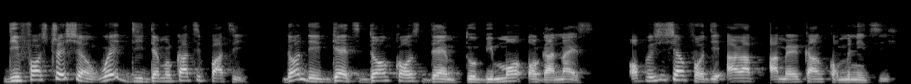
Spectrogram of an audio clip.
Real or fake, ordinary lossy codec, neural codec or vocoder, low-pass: real; none; none; 7.2 kHz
